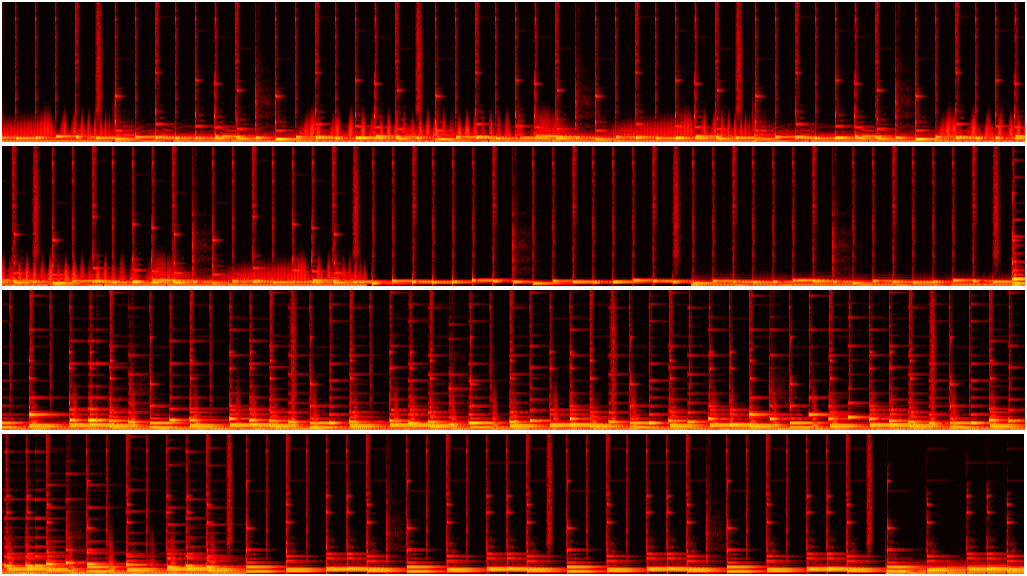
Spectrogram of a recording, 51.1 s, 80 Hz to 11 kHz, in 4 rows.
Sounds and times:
Synthesizer: 0.0 - 51.1.

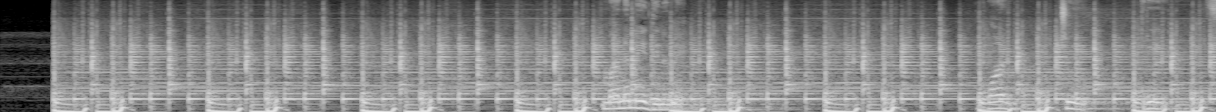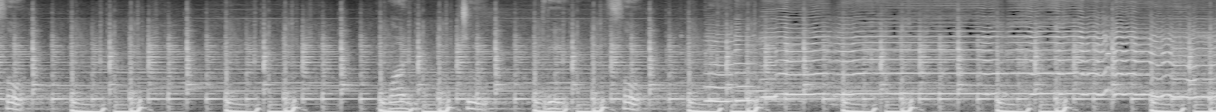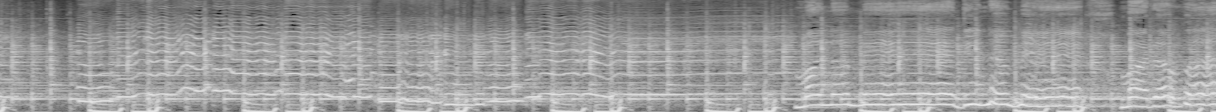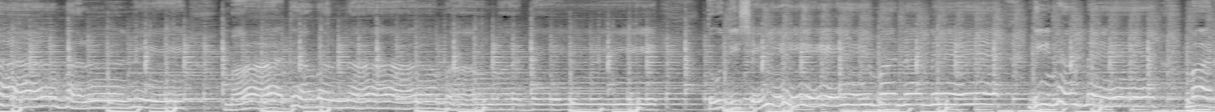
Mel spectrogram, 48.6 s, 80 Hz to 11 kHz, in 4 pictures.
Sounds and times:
Tabla: 0.5 - 48.6.

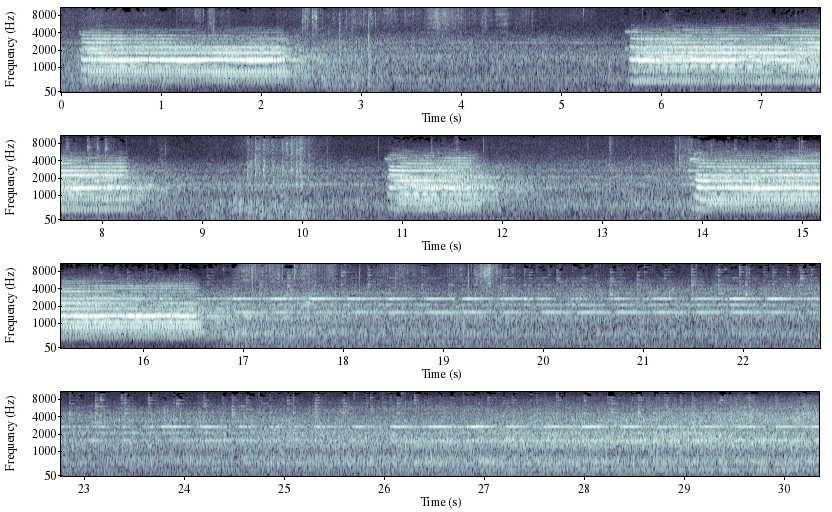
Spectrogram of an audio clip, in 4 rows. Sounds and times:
Outside, rural or natural: 0.0 - 30.3
Railroad car, train wagon: 0.0 - 30.3
Train: 0.0 - 30.3.

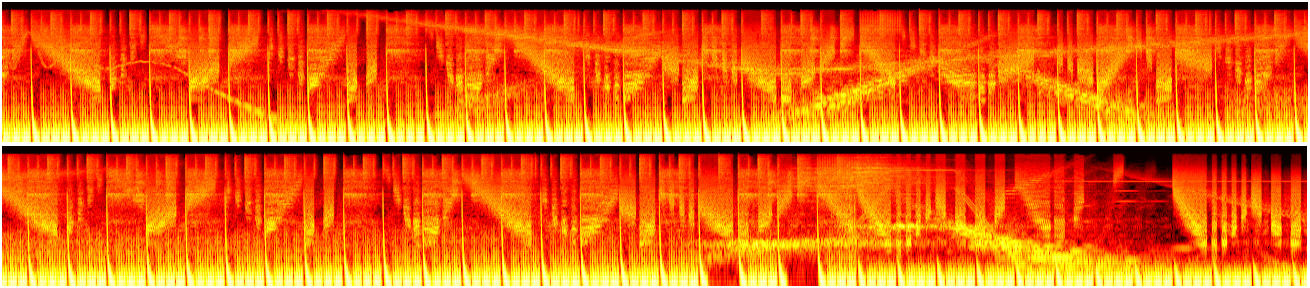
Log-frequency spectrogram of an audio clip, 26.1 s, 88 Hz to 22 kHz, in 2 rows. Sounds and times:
Trance music: 1.6 - 14.8, 19.5 - 25.0.

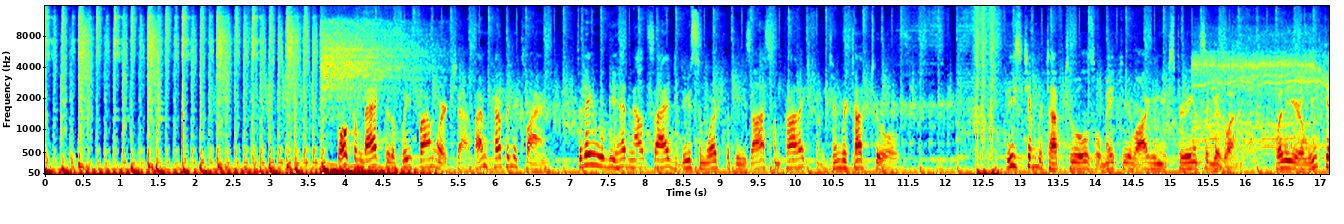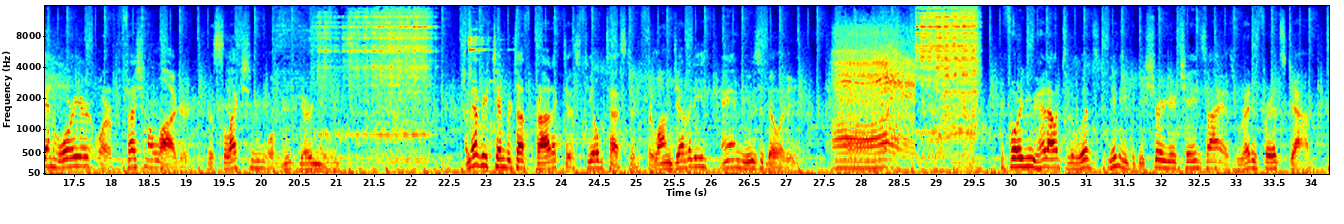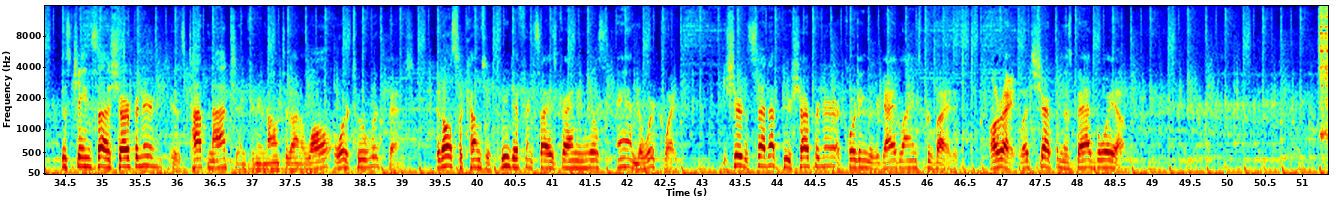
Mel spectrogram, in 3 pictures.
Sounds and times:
Music: 0.0 - 51.3
Speech: 3.8 - 11.4, 12.8 - 21.1, 22.7 - 27.2, 29.8 - 48.7
Tools: 20.7 - 23.1, 28.7 - 29.6.

